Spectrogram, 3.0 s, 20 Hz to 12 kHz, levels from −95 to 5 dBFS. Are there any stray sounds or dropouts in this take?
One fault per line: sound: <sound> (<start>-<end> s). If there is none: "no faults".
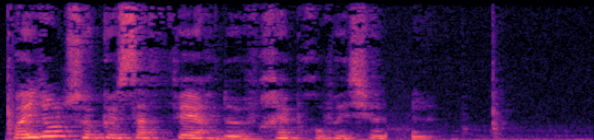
sound: dropout (1.9-2.1 s)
